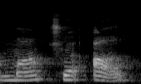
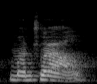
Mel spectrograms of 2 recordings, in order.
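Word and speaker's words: Montréal: Montreal is pronounced Montreal. Montreal.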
